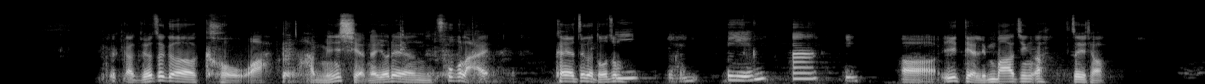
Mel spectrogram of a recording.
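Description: A young man talks calmly close by.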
